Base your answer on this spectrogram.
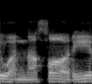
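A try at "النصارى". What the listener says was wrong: Nasara masuk Nasari sih.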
